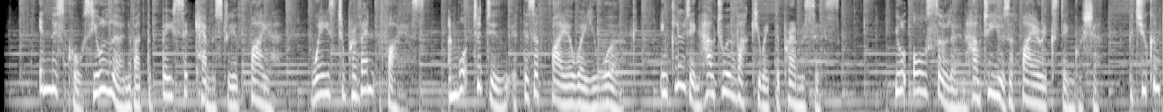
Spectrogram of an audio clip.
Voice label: Welsh Female, elearning voices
